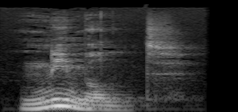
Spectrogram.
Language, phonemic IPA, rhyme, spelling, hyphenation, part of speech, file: Dutch, /ˈni.mɑnt/, -imɑnt, niemand, nie‧mand, pronoun, Nl-niemand.ogg
- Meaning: nobody, no one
